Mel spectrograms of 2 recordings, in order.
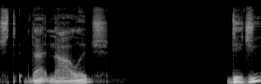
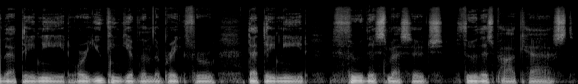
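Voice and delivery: quiet, earnest prayer voice; 4 semitones lower, 3 dB quieter than usual. Acted. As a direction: pray low and sincere. Opening prayer over the podcast.

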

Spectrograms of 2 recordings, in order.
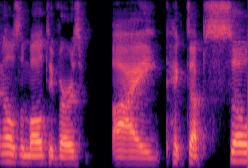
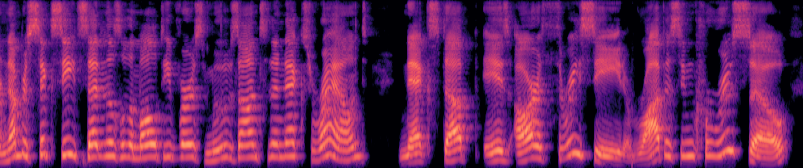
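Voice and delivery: announcer voice; 8 semitones higher, slower than usual. Acted. Host announces bracket matchup.

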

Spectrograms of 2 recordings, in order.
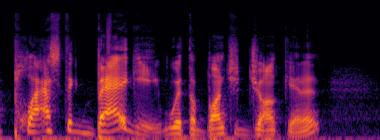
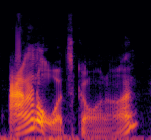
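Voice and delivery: ordinary delivery, nothing marked

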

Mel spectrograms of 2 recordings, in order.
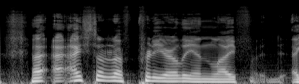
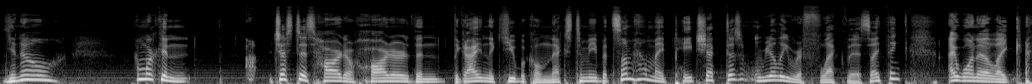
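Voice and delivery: quoting past self; 5 semitones higher than usual. Retold or imitated. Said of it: "I was less like".

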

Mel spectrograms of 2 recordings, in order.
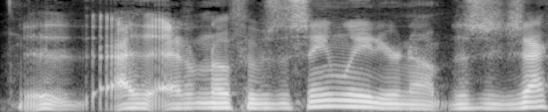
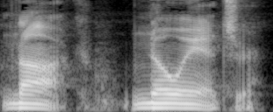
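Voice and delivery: ordinary talk, nothing marked

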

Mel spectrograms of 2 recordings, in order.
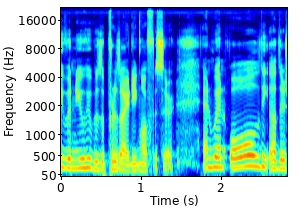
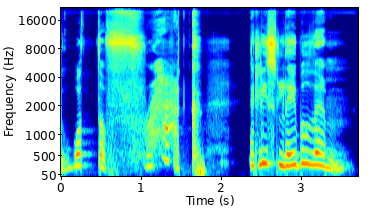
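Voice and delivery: exasperated outburst; 5 semitones higher, much slower than usual. Real, not acted. Ranting about unlabelled ballot boxes.

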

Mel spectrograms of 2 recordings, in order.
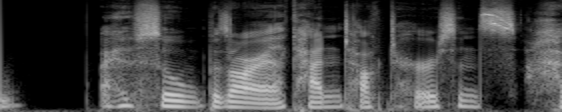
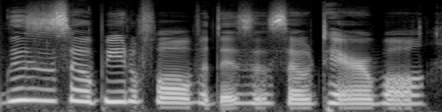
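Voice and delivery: higher, louder awestruck gush; overwhelmed awe; 8 semitones higher, 3 dB louder than usual. Retold or imitated. Woman recalls reacting to a birth documentary, higher awed voice. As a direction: gush at beauty and horror at once.

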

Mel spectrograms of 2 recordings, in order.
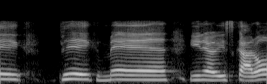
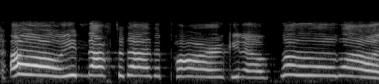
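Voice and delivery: much higher, gleeful mock cheer with a laugh; happy cheering; 12 semitones higher than usual. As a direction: cheer like the crowd at a ballgame. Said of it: "he gets all happy".

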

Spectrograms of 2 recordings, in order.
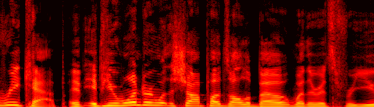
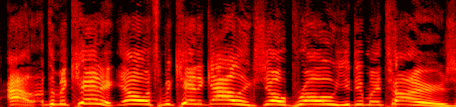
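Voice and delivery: loud greeting; 12 semitones higher, 5 dB louder than usual. Retold or imitated. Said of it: "Or it's".

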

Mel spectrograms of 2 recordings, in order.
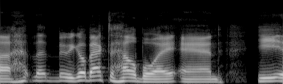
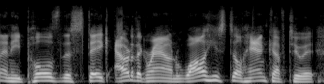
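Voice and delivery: ordinary talk, nothing marked

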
